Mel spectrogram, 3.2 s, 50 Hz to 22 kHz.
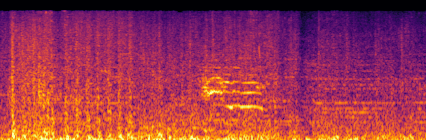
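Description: Rapid gunfire crackles in the video game Helldivers 2, with dense overlapping shots and a brief whining tone partway through, all at a steady moderate level.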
